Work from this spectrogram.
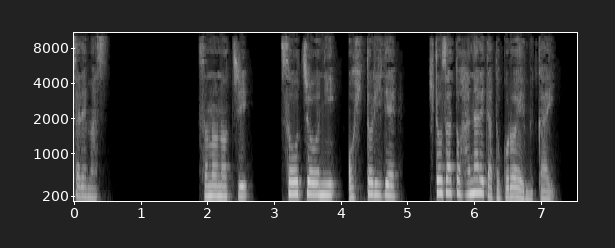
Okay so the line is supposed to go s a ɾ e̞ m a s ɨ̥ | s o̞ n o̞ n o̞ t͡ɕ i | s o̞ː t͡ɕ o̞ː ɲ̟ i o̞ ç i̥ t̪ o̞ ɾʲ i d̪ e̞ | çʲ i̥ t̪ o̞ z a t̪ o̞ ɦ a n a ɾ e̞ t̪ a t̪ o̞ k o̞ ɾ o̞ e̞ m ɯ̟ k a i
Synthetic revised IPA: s a ɾ e̞ m a s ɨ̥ | s o̞ n o̞ n o̞ t͡ɕ i | s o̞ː t͡ɕ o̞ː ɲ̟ i o̞ ç i̥ t̪ o̞ ɾʲ i d̪ e̞ | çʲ i̥ t̪ o̞ z a t̪ o̞ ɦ a n a ɾ e̞ t̪ a t̪ o̞ k o̞ ɾ o̞ e̞ m ɯ̟ k a i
